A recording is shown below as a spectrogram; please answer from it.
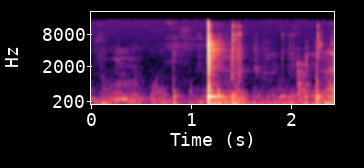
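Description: Microphone handling noise: one sharp, loud knock a little over a second in as a handheld microphone is taken up, followed by smaller bumps and rustling. A voice is faintly heard at the start.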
